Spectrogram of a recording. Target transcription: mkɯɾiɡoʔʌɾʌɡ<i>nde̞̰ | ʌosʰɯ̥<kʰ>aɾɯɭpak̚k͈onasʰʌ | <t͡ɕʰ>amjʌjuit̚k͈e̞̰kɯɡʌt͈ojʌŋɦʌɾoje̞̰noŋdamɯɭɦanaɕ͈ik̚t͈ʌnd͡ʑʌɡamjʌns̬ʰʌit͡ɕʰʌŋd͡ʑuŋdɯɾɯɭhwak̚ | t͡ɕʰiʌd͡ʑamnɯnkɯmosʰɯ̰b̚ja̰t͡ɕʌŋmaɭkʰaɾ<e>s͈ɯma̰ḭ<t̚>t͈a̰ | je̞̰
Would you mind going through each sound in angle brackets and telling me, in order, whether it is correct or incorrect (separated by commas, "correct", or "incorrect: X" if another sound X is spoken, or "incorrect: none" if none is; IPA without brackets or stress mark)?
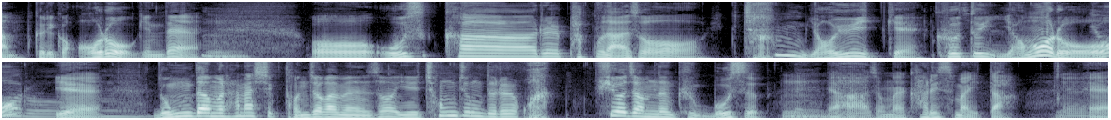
correct, correct, correct, incorrect: i, correct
